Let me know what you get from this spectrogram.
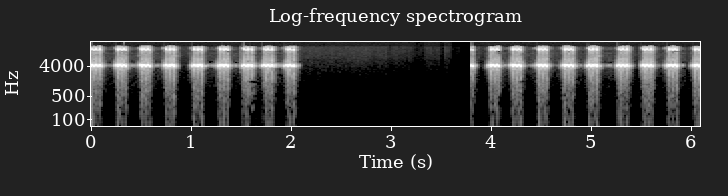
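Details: Cricket chirping steadily, high thin pulses about four per second, a pause of nearly two seconds midway before the regular chirps resume; no other sounds.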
